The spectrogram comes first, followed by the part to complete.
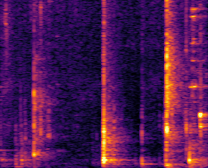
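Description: Four light taps and clicks in the second half as the lid of a glass blender jar is handled and fitted on.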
